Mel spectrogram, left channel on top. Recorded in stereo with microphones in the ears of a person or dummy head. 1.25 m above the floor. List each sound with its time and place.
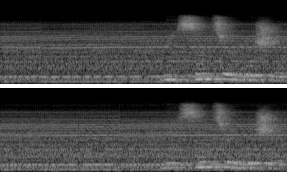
1.6 s a woman speaking: 80° left, 0.7 m; by 2.8 s 35° left (ahead or behind), 1.2 m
